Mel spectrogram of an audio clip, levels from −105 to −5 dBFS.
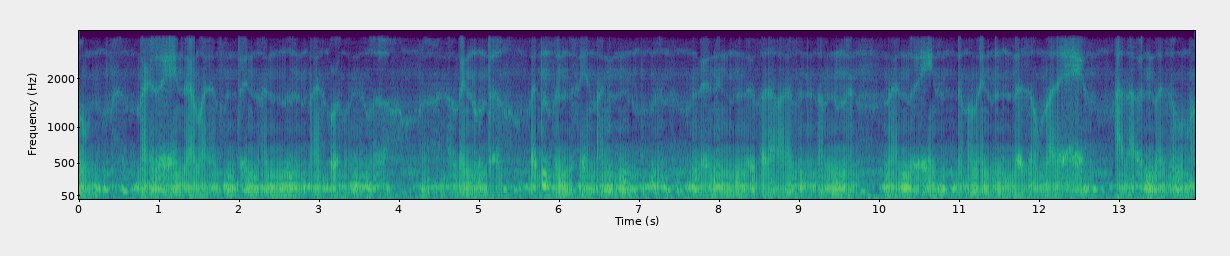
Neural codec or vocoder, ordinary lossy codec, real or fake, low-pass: autoencoder, 22.05 kHz, a latent of 192 numbers a frame, VITS, trained on many speakers; none; fake; 3.6 kHz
